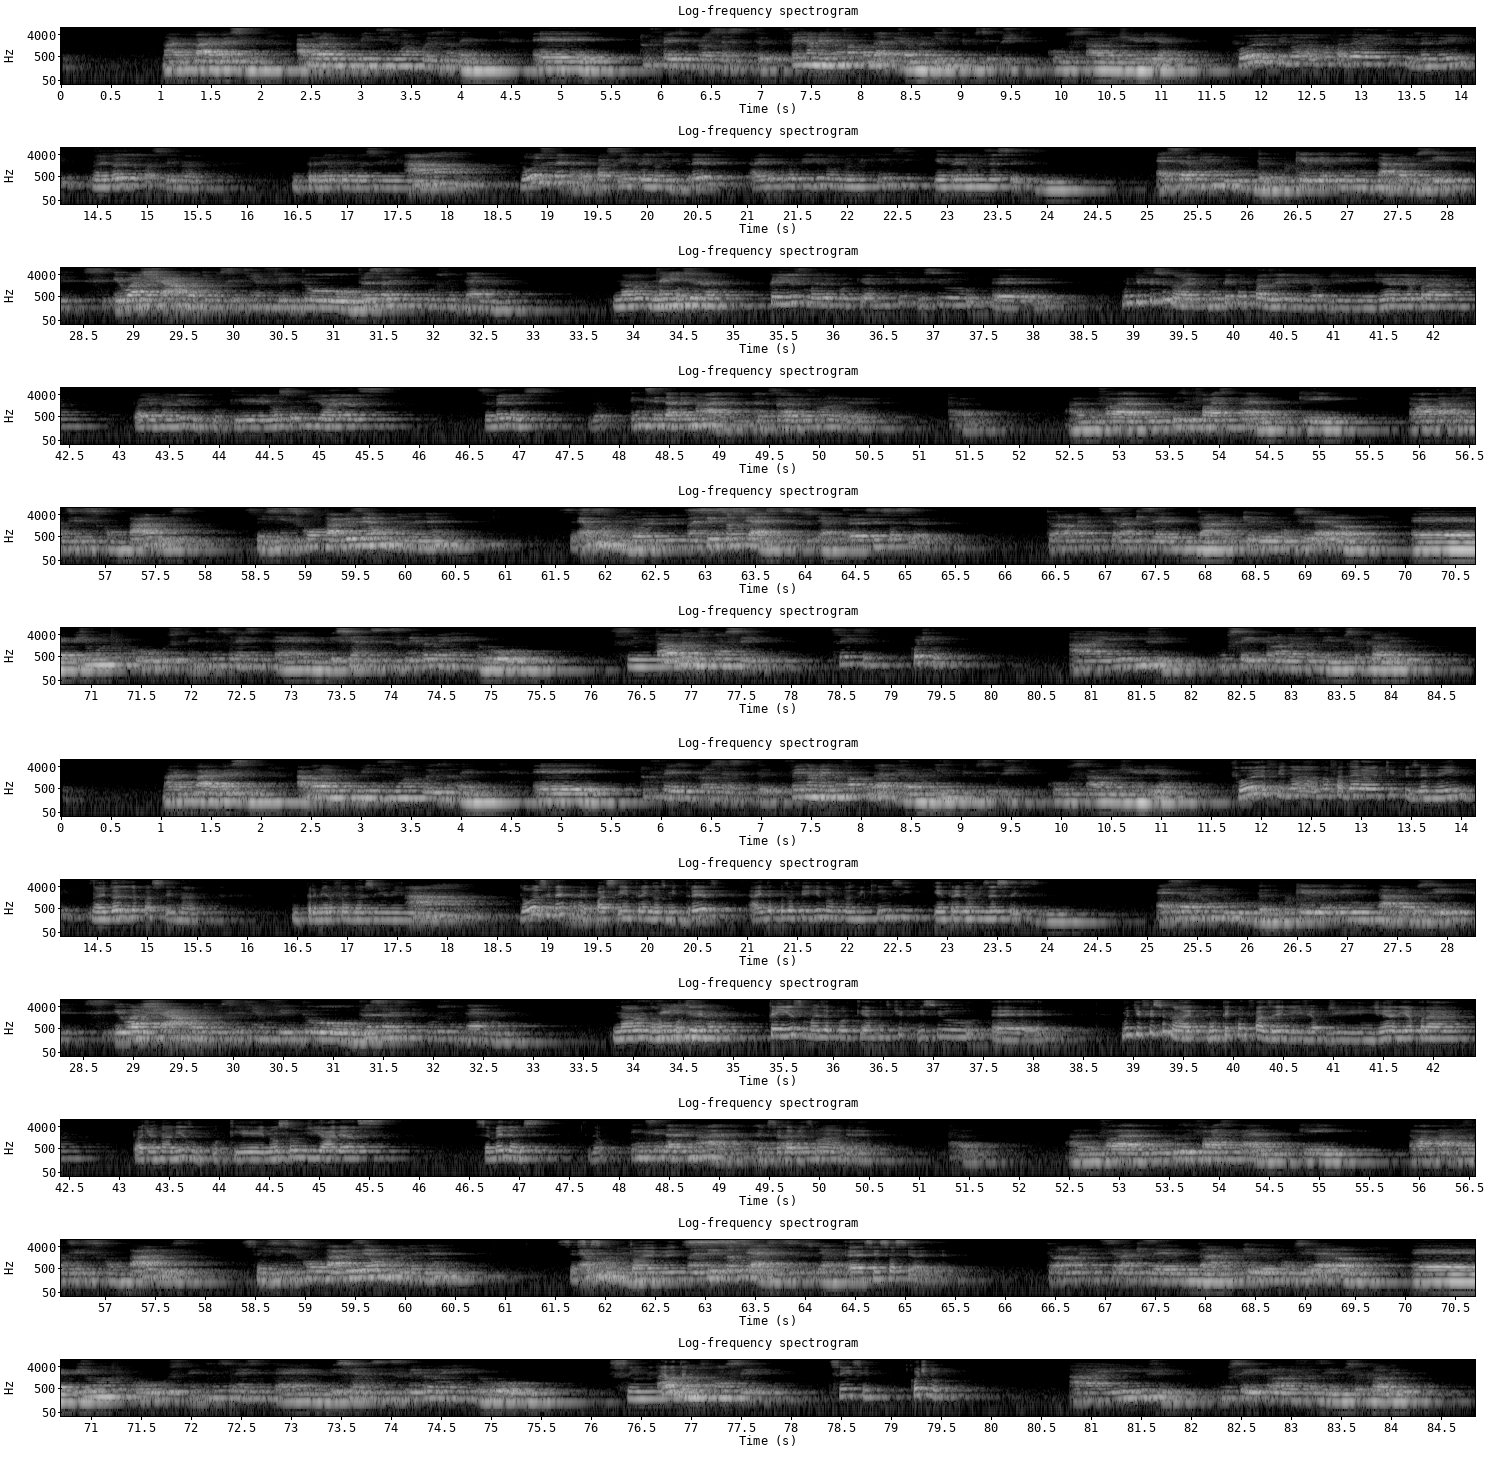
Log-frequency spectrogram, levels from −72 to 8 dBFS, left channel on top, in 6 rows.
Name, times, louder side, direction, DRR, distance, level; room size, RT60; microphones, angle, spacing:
voice 1, 1.0-4.5 4.7-5.4 5.8-9.5 9.9-11.1 17.6-18.2 19.2-19.3 20.1-20.3 23.8-24.2 25.1-32.7 34.2-34.8 48.1-49.8 51.3-51.6 52.5-55.2 55.9-57.8 58.5-60.4 61.7-62.3 62.8-64.4 66.4-69.6 70.1-75.4 76.6-77.8 80.8-81.9 82.2-84.0, left 1 dB, 30° left, -6 dB, 2.1 m, -27 dB
voice 2, 11.7-14.1 14.4-15.6 16.4-17.9 18.7-23.9 33.8-34.7 35.4-38.2 38.9-42.3 43.1-45.6 46.6-47.2 47.7-47.9 49.4-50.5 58.4-58.8 61.5-63.3 64.4-65.4 76.2-77.0 78.4-78.9 79.2-79.5, right 1 dB, 75° right, 6 dB, 0.6 m, -30 dB
7.9 x 4.7 x 3.5 m, 1.2 s
head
